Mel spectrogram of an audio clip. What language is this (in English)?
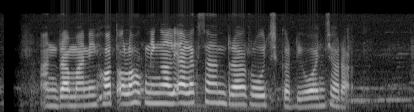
Sundanese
